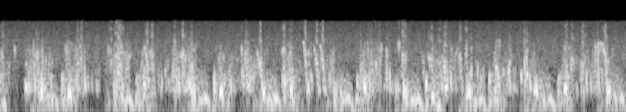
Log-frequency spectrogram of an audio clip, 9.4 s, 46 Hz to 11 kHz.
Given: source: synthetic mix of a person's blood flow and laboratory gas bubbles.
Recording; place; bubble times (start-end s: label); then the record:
Doppler ultrasound of blood flow; precordium
0.00-0.08 s: bubbles
0.19-0.25 s: bubbles
0.35-0.81 s: bubbles
0.95-1.51 s: bubbles
1.60-1.98 s: bubbles
2.14-2.95 s: bubbles
3.32-3.37 s: bubbles
3.40-3.98 s: bubbles
4.19-4.42 s: bubbles
4.51-5.02 s: bubbles
5.38-6.13 s: bubbles
6.30-6.36 s: bubbles
6.39-7.27 s: bubbles
7.36-8.17 s: bubbles
8.45-9.21 s: bubbles
From the record:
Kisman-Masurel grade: 342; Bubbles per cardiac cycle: rolling drumbeat, 9 or more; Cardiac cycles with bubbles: 100%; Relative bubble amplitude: moderate (0.250 to 0.450); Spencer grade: 3 (all of the cardiac periods contain showers or single bubble signals, but not dominating or overriding the cardiac motion signals); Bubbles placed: anywhere in the cardiac cycle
